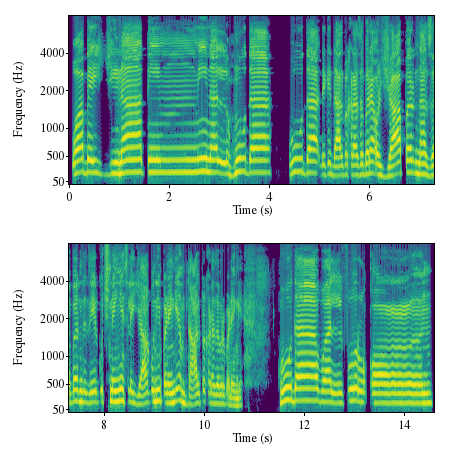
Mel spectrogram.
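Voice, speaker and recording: A man teaching Quran recitation rules in a lesson, explaining quickly and then chanting verses slowly and melodically. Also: high voice, steady tone, darkish tone, dry recording, dull audio. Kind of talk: tajweed lesson.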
